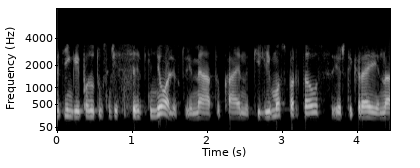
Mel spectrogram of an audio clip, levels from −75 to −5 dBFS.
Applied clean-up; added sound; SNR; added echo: none; none; none; none.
